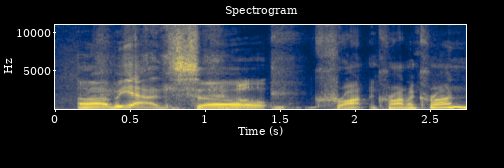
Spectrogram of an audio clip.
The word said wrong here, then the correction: Chronicon: am I saying that right? – Chronicon, yes.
